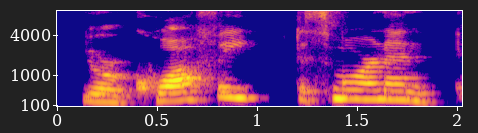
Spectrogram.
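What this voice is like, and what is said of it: American New York accent. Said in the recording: “It was like New York. ... American Northern Ireland.”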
